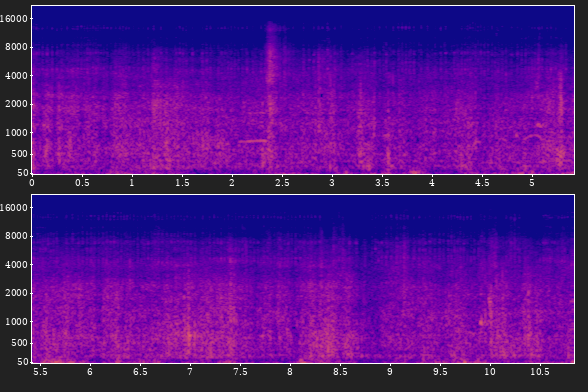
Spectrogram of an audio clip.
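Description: Mountain bike rolling downhill over loose gravel and rocks: a continuous crunch and rumble of tyres on stones, with the bike rattling and knocking over bumps.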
